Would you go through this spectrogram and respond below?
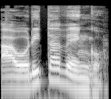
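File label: ill be right back, Spanish, male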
